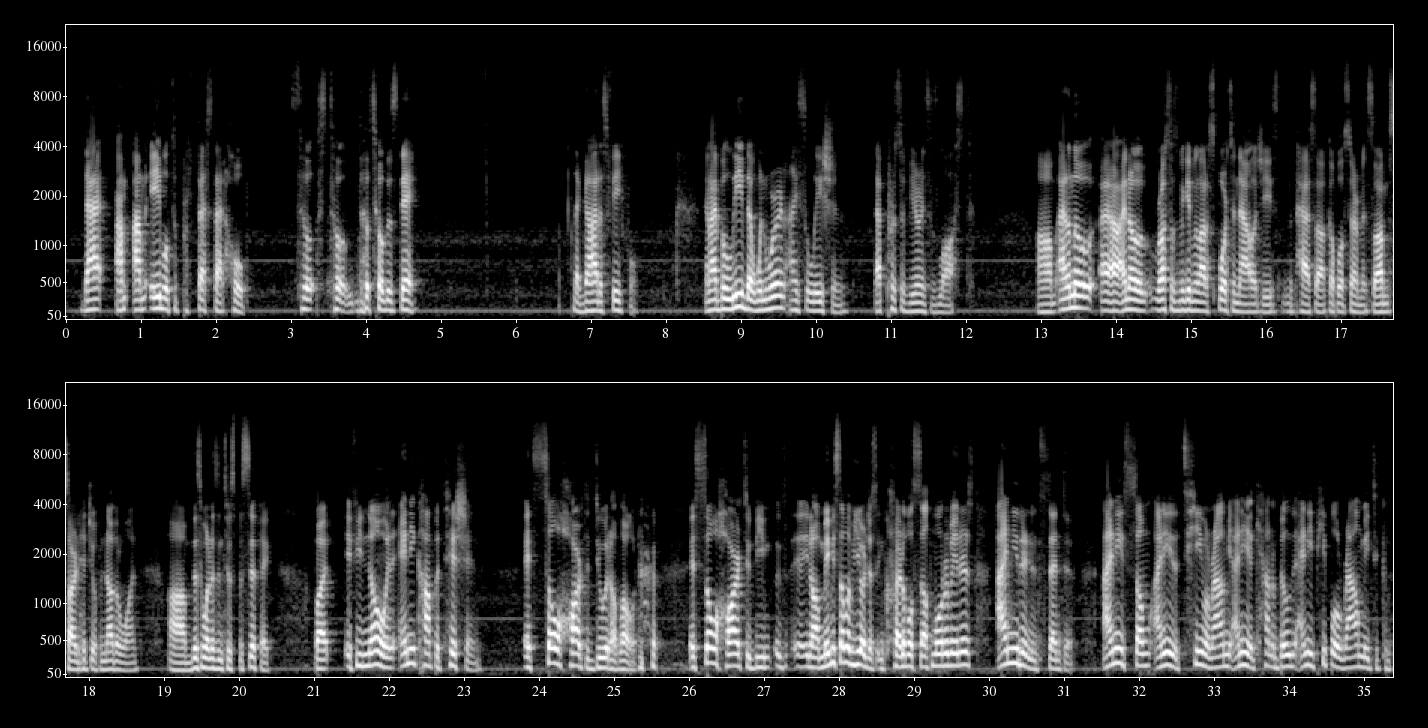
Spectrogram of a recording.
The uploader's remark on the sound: from the February 21, 2021 Live Worship Service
